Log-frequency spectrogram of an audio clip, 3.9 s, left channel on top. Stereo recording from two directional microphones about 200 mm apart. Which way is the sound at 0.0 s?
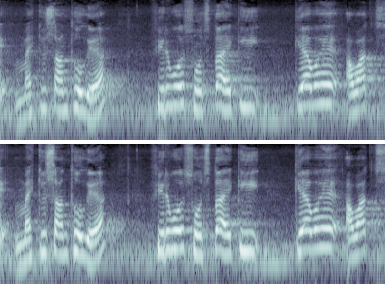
25° right (ahead or behind).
